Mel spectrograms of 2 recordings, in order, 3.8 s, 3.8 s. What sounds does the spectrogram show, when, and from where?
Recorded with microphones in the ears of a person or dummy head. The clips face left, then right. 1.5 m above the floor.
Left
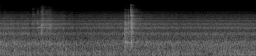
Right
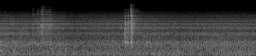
0.5 s a rattle: 40° left (ahead or behind), 3.5 m
1.9 s dishes clattering: 30° left (ahead or behind), 0.7 m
